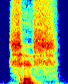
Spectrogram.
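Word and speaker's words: 紙: তো এটা কামি বা কাগজের কাঞ্জি। এটার ভিতরে অনেকগুলো স্ট্রোক আছে, আপনার নিহন বা সাইটে গেলে এটা নিজে লিখে দেখতে পারবেন। এটা অনের হচ্ছে উচ্চারণ হচ্ছে শি, কুনের উচ্চারণ হচ্ছে কামি।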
